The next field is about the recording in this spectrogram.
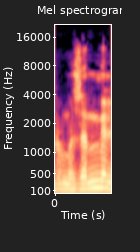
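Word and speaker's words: مُزَّمِّل: مدثر۔ یہ مدثر اور مزمل نہیں ہے لفظ، کیونکہ آپ دیکھیں زا کے اوپر شد ہے، یہ مزمل نہیں ہے بلکہ مزمل، زا کو سختی سے ادا کریں گے، مزمل مدثر۔ تو نام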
